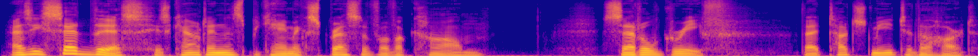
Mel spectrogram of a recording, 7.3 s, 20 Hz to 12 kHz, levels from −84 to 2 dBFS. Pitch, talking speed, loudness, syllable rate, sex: 105 Hz, 155 wpm, -17 LUFS, 5.0 syllables/s, male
